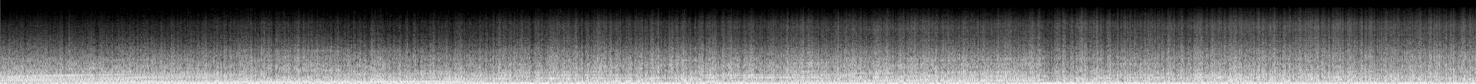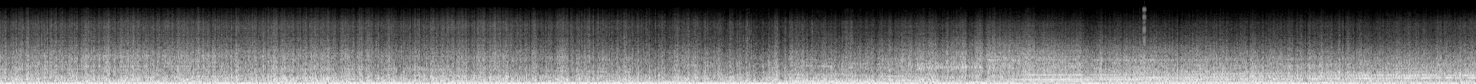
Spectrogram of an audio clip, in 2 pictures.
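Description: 2012 Ford Shelby GT500's supercharged 5.4-litre V8 heard from inside the cabin under hard acceleration. Its pitch climbs and drops sharply at an upshift about ten seconds in. A long stretch of loud wind and road roar then covers the engine, and near the end the engine climbs in pitch again.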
